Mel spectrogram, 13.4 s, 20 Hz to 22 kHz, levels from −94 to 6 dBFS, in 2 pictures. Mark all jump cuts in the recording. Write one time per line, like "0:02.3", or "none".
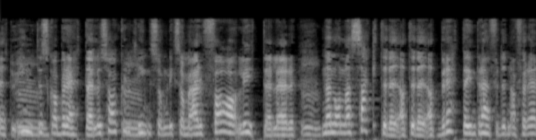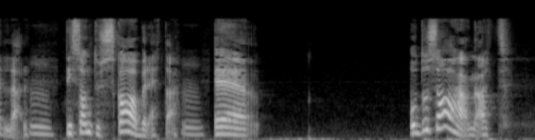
0:05.1
0:07.4
0:09.3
